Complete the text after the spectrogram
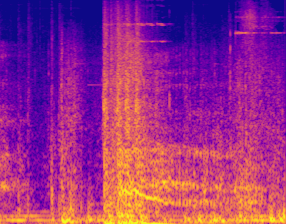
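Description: A submachine gun fires a burst.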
